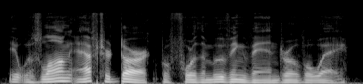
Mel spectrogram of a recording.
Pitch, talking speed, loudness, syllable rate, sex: 105 Hz, 180 wpm, -18 LUFS, 5.1 syllables/s, male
